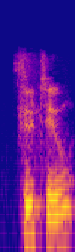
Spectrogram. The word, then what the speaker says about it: Sutu: know what you think oh my goodness well sue too it's been a pleasure am i pronouncing your name correctly by the way because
